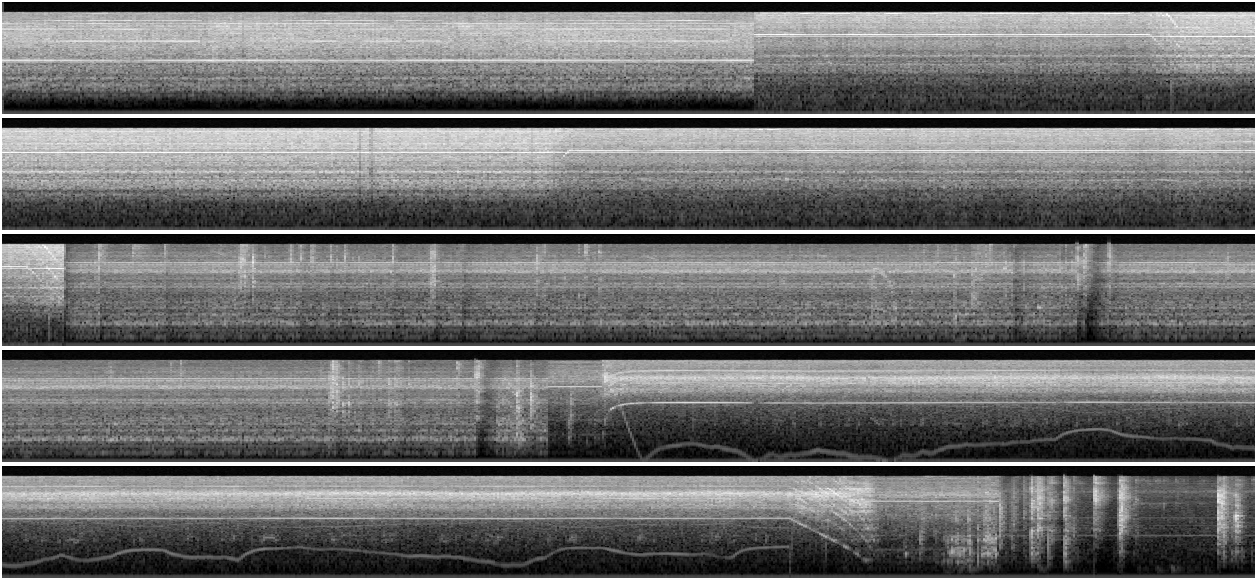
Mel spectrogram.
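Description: Electric wood router running and cutting hardwood, a steady high-pitched whine that changes character several times as one cut gives way to another. In the last several seconds a steady high whine is joined by a lower tone that wanders up and down.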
